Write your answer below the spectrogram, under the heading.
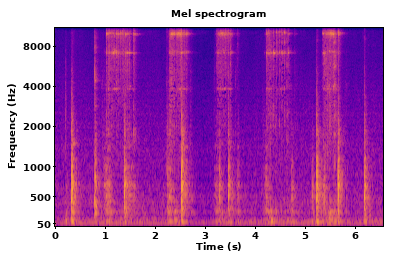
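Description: Socket ratchet clicking in about five short runs, roughly one a second, with a few single clicks between. It is the back-swings of a ratchet turning a 9/16 deep-well socket to unscrew the male Foster fill fitting from an air rifle's air tube.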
